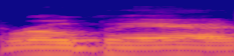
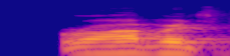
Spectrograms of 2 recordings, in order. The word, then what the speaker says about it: Robert: Luis Robert, I've always pronounced it Robert. I thought it was pronounced like that, but apparently it's straight up pronounced Robert, which I didn't expect it to be.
